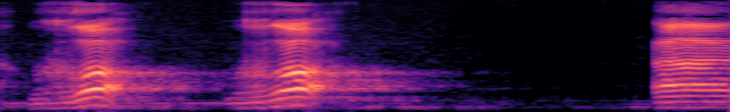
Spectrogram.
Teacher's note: ini hampir ke tenggorokan, tapi nggak kho gitu, nggak kayak huruf kho, tapi ini lebih ke hampir mau ke tenggorokan. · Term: huruf ghain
